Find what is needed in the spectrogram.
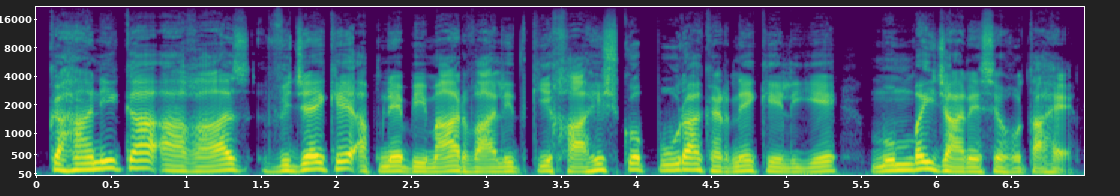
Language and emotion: Urdu, neutral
